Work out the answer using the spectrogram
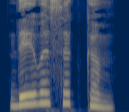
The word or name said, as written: ದೆವಸಕ್ಕಂ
